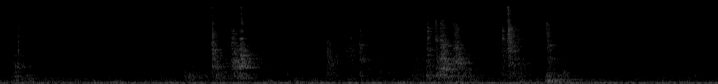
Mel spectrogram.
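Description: Faint clicks and scrapes of a nut driver backing out the 5/16 screws that hold a dryer's front panel: a handful of short metal ticks spread over several seconds.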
